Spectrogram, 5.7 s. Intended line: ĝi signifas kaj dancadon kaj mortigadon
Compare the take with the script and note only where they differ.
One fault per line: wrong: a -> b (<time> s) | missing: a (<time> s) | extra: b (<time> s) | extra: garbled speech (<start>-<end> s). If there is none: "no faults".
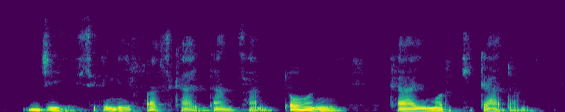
no faults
